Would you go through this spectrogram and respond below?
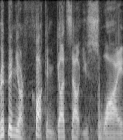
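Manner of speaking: loud, menacing, threatening yell. In a tabletop game, a character yells back at two startled figures: yelling a threat. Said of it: "I will yell back at them".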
